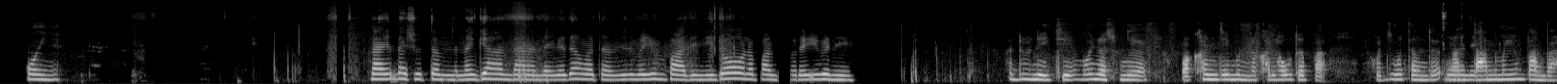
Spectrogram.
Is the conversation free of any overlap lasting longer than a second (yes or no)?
yes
